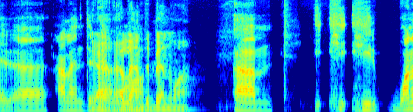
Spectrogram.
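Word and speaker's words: Alain de Benoist: Alain de Benoit.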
